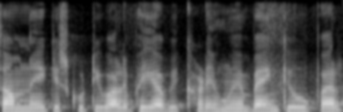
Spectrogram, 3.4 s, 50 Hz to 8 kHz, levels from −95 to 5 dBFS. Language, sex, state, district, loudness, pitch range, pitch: Hindi, female, Maharashtra, Chandrapur, -20 LUFS, 220-225 Hz, 225 Hz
